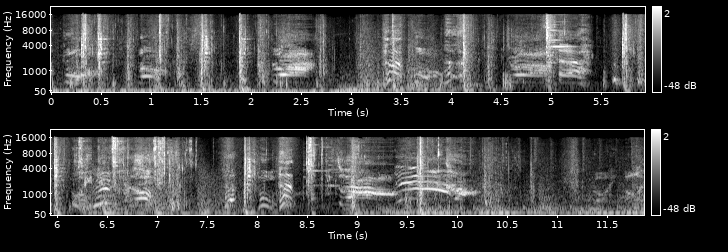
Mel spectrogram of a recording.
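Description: Punches land with heavy thuds in a fistfight.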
